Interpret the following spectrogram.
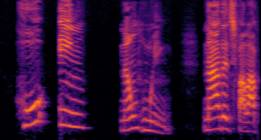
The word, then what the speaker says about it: ruim: a uma identificação equivocada as pessoas que falam ruim elas falam assim porque elas acham que a sílaba tônica no ru né mas é ruim ruim não ruim nada de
